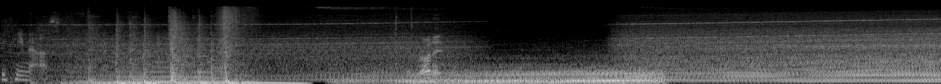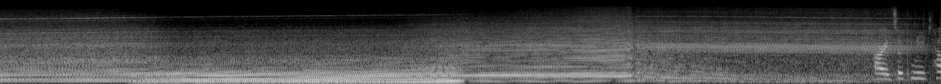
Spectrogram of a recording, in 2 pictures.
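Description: A car engine revs hard and roars, rising and falling in pitch.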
